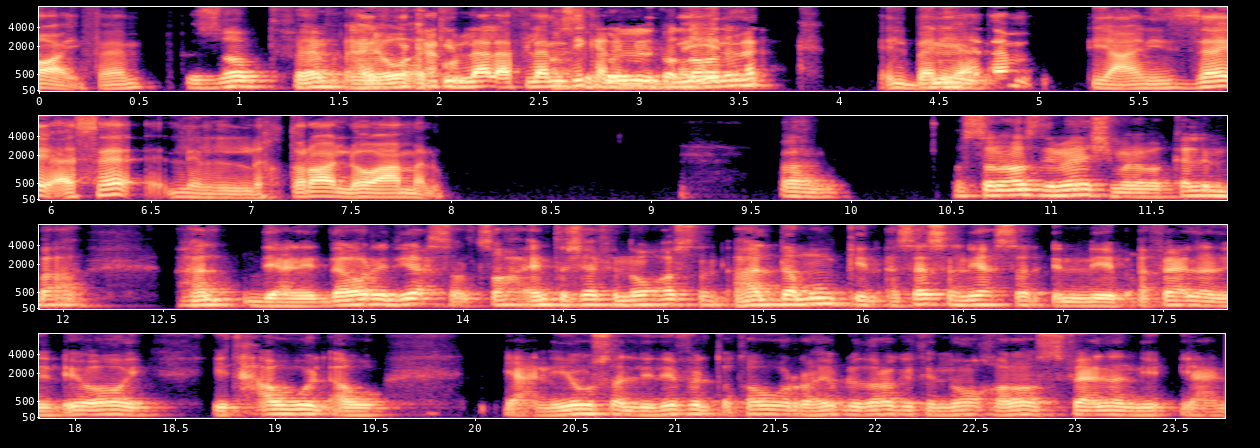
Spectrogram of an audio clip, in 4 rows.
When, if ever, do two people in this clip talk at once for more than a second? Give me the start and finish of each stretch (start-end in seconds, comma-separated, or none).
1.6-3.7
